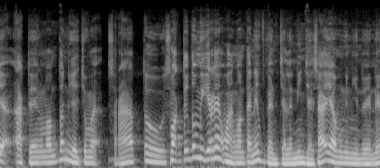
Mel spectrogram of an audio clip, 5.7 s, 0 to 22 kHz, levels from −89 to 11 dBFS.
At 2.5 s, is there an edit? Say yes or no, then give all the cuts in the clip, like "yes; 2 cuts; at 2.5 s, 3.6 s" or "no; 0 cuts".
yes; 2 cuts; at 1.6 s, 2.5 s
